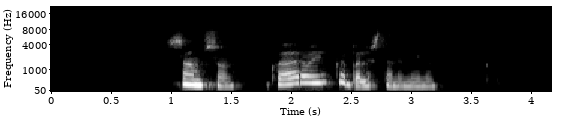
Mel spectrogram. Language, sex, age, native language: Icelandic, female, 40-49, Icelandic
